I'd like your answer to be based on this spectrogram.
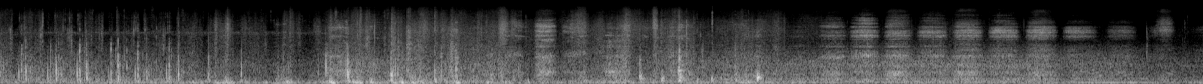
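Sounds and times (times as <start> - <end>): scuffs and knocks of moving bodies: 0.0 - 8.9
person panting hard: 3.2 - 12.0.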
